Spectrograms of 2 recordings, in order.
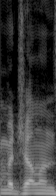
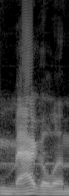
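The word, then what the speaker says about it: Magallan: mellin spoke and I and she said I'm mellin I was like oh I've been saying magalin this entire time however that's on the game mellin like the Explorer is spelled with an E not my fault but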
